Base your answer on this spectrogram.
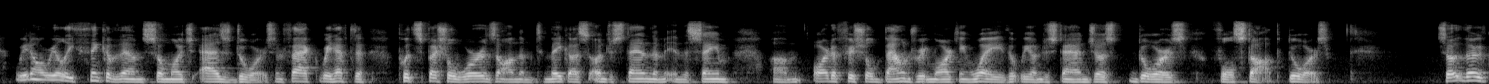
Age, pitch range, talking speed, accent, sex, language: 50-69, 120-145 Hz, 175 wpm, American, male, English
